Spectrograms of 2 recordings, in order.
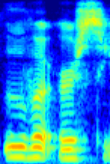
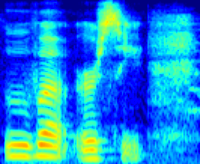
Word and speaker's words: uva ursi: And the first one I'd like to talk about is uva ursi, and that's spelled UVA and then the second word is URSI. 2 words, uva ursi, and it's been used for hundreds of years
